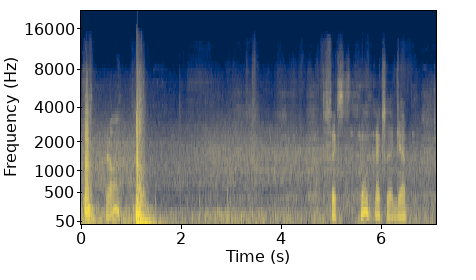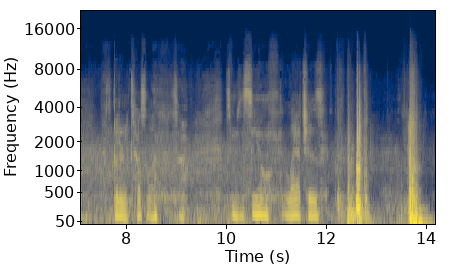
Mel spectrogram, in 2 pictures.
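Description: A hand taps and rubs on a car door.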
